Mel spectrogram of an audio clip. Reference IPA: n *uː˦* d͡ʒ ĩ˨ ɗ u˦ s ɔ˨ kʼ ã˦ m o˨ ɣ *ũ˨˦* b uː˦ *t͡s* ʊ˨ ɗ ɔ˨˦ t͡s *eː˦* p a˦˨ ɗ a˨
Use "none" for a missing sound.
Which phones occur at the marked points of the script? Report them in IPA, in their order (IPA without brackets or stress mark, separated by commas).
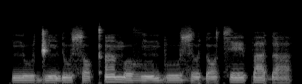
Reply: uː˨, ũ˨˦, z, eː˦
